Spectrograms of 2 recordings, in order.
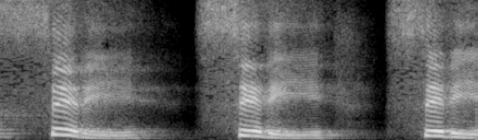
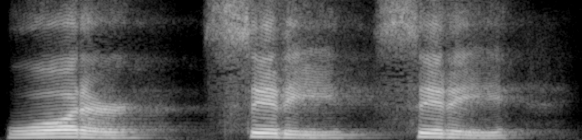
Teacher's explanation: It is a very quick and fast tap of the tongue. So you quickly tap the tip of your tongue against the gum ridge. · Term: flap T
